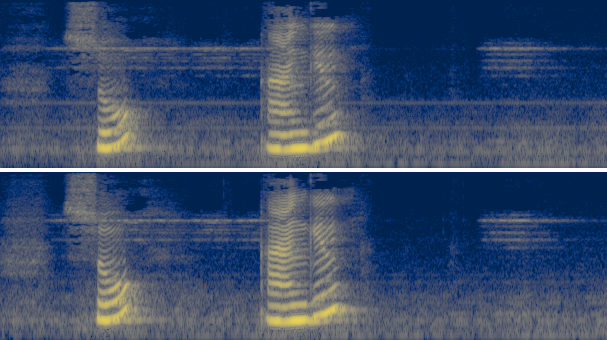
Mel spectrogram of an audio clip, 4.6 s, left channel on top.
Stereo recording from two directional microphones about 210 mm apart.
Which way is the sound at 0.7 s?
45° right (ahead or behind).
